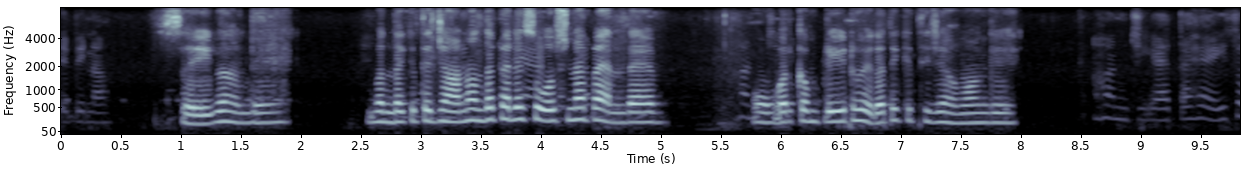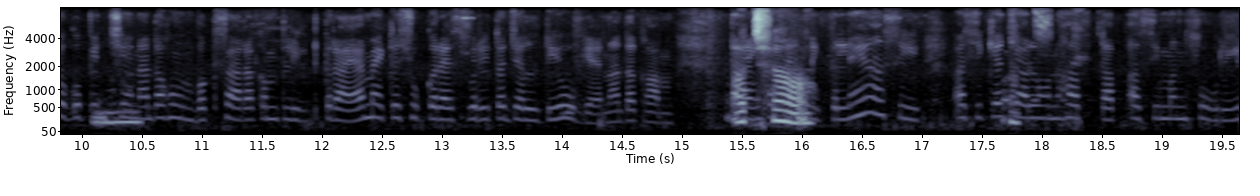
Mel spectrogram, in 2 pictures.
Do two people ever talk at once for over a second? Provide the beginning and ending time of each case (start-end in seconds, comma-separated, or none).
2.8-4.9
